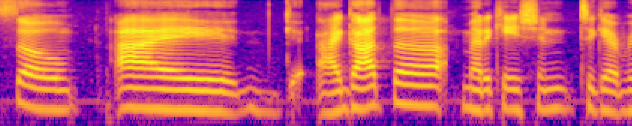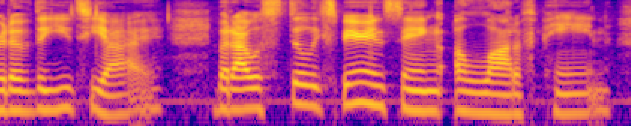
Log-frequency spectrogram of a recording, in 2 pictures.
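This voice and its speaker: A woman with an American accent has an ordinary speaking voice, fairly low in pitch with fairly even intonation, speaking at a fairly slow pace on a very clean recording with a silent background. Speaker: patient sharing health story. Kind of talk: personal testimony in casual interview.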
